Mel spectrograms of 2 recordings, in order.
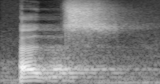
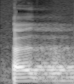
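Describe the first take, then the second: First: The final t has a whistling hiss. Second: The final t has only a breath release. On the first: The speaker calls it wrong. "Jangan sampai dibaca dengan disertai bunyi siulan" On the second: The speaker calls it right. "ta hanya diucapkan dengan nafas yang menyertai keluar"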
